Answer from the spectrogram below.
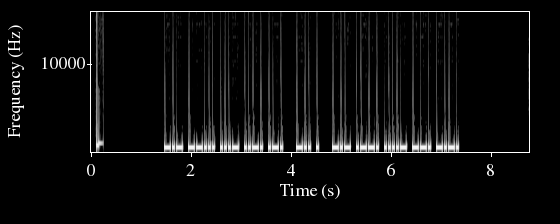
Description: Morse code, heard as a keyed tone, about 32 wpm, 700 Hz. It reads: K7VFR DE KP4GC
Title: USA Callsign DE Callsign - 5 Characters - 30wpm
